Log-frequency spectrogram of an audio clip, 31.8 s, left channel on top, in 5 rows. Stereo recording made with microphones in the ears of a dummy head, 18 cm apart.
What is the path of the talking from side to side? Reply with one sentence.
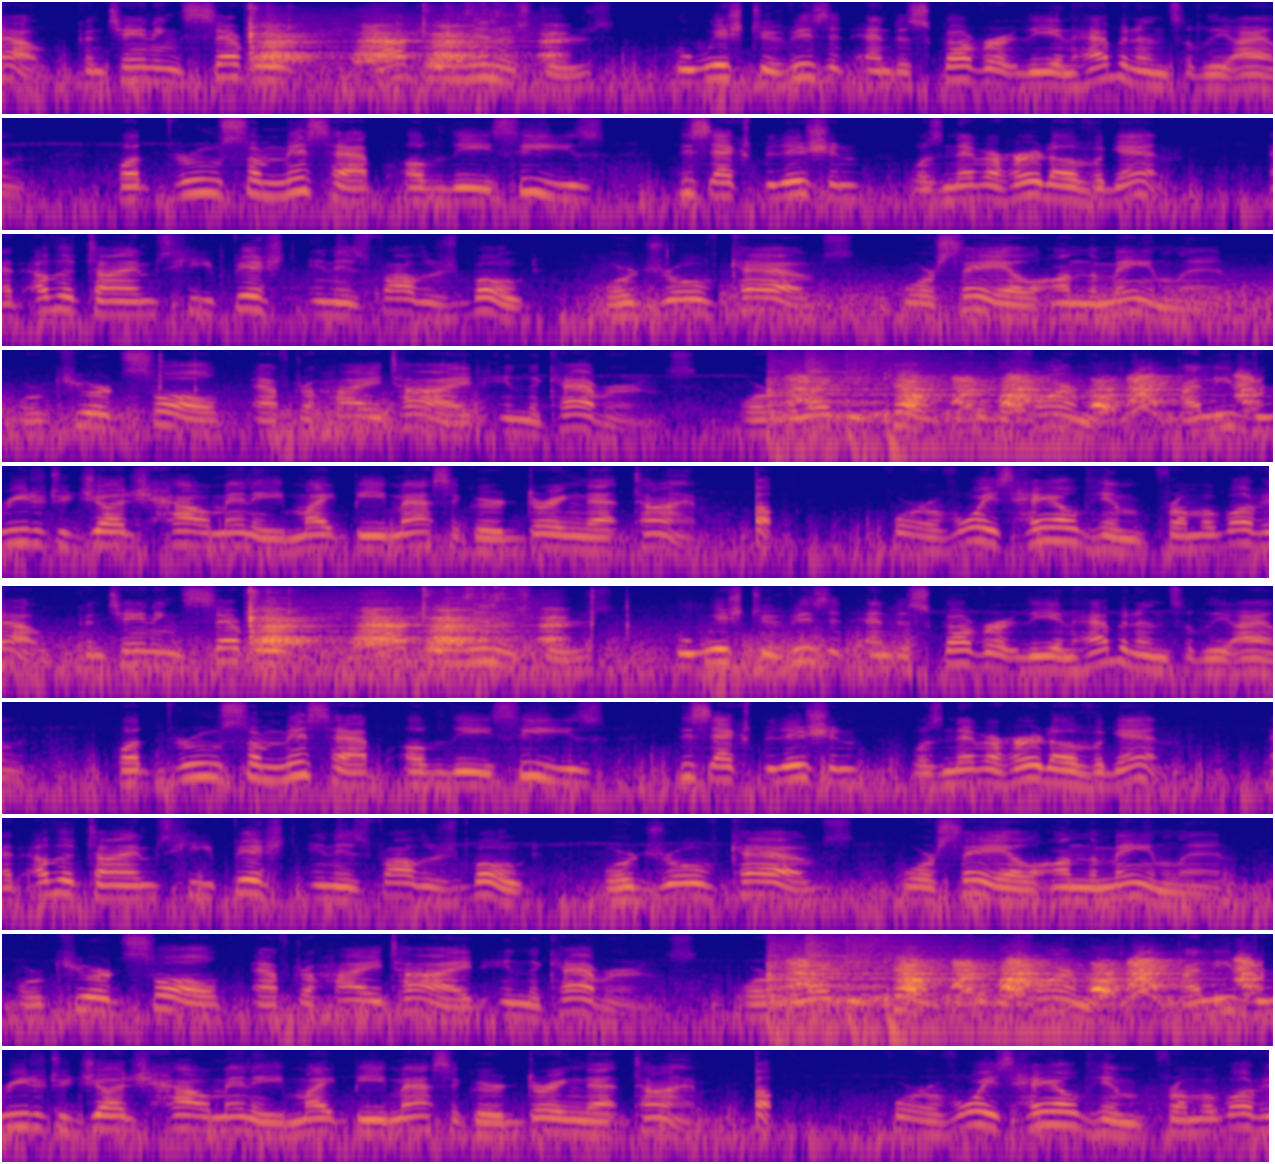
In this clip you hear the talking stay put.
